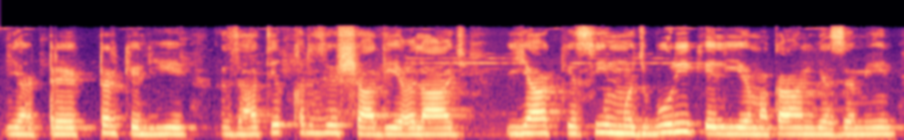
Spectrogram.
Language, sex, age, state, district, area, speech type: Urdu, male, 18-30, Uttar Pradesh, Balrampur, rural, spontaneous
